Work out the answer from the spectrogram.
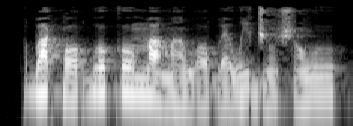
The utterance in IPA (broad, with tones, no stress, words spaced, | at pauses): ba˦k͡pɔ˧ɡ͡bo˦ko˦ ma˦˨ mã˨wɔ˨bɛ˨ wi˧d͡ʒũ˨ ʃɔ̃˨˦wu˦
